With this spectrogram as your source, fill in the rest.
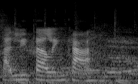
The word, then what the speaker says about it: Thalita Alencar: Thalita Alencar.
